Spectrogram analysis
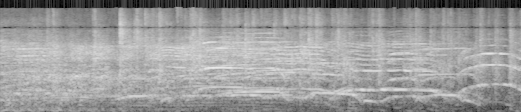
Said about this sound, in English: You know when the audience are like, woo! With all their clapping. And I love that bit.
